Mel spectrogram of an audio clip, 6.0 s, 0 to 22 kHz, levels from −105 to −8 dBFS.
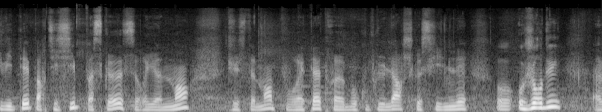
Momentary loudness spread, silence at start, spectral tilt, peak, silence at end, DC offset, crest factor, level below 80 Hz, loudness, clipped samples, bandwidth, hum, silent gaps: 11 LU; 0 s; -7.5 dB/octave; -6 dBFS; 0 s; under 0.1%; 20 dB; -54 dBFS; -26 LUFS; under 0.1%; 15.5 kHz; none; none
